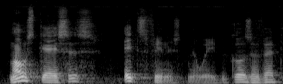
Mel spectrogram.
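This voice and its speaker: Vocal fry over a dark, mellow tone. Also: man. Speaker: pigeon health specialist. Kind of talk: interview. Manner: halting.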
